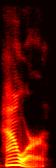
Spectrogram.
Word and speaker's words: hour: For example, we say an hour because the H in hour is silent.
